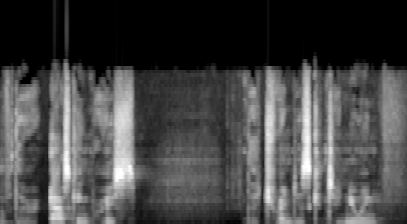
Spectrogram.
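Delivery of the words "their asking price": lost voice, whispering. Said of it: "sorry about my voice".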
